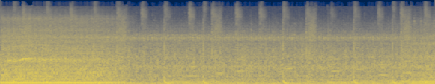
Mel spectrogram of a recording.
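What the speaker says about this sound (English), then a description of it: "the transport beast strains to climb with a huge log" Logging truck hauling a huge log up a muddy slope, a loud low engine drone that drops slightly, followed by a repeated clanking, ticking rhythm over a continuous rumbling strain.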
